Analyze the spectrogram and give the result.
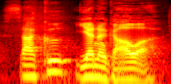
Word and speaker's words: Saku Yanagawa: Saku Yanagawa.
